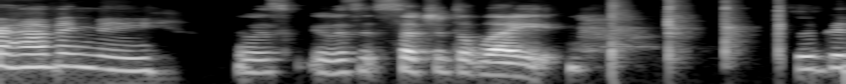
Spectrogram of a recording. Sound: claps

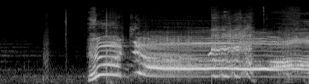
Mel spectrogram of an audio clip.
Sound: grunts

